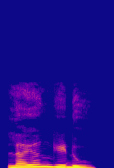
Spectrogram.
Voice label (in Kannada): "ಲಯಂಗಿಡು", kannada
